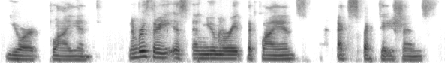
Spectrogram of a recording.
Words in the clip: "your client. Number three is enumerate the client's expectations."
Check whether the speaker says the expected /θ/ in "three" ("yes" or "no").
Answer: yes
